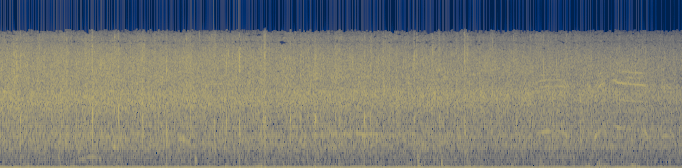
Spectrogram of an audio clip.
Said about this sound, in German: Und es gibt Applaus natürlich für den Raul Petretta.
